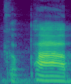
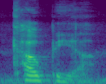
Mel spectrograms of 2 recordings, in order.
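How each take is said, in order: First: The name ends in an 'eye' sound. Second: The name ends in an 'ee-uh' sound. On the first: The local name of Indian origin. The speaker calls it right. "instead of Copai, but it's really Indian" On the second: Said by people unfamiliar with the area. The speaker calls it wrong. "people want to call it Copia that aren't familiar with our area"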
